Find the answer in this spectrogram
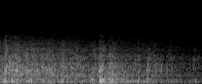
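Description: Thunder sound effect rolling and fading away, with a second rumble about a second in.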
